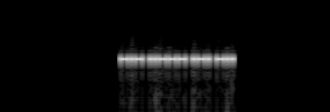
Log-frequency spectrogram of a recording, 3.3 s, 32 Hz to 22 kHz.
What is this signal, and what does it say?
Morse code, heard as a keyed tone, about 52 wpm, 700 Hz. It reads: K2RD
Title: USA Call Signs - 4 Characters - Repeated 2x - 50wpm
